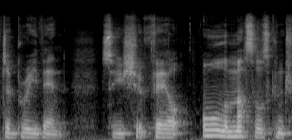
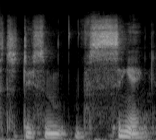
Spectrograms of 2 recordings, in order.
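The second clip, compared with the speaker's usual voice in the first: whispering; 2 semitones lower, 6 dB quieter than usual. Real, not acted. Handing over in whisper.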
